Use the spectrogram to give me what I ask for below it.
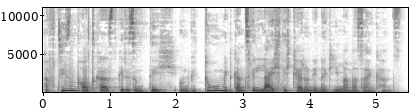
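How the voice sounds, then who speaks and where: A woman hosting a podcast with calm, measured scripted narration, addressing the listener directly. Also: medium pitch, breathy edge. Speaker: podcast host, coach for mothers.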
